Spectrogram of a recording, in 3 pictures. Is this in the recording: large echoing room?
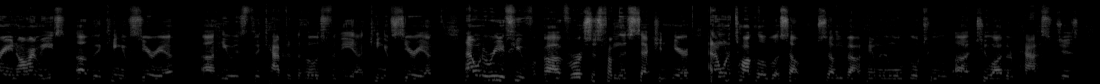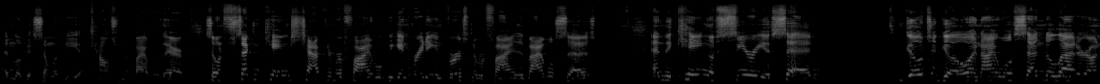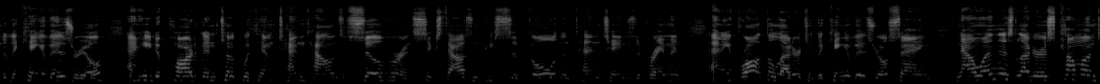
yes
